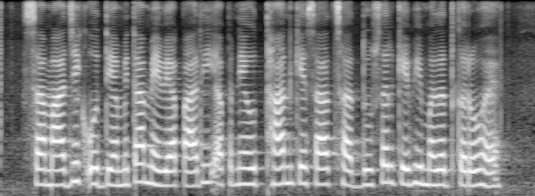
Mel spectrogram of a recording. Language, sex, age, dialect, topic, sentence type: Magahi, female, 25-30, Southern, banking, statement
